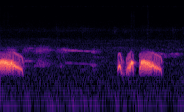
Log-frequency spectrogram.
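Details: Spotted dove kept as a decoy for luring wild birds, cooing thúc gù style: a long falling coo, a pause with faint murmuring, then a quick double note and another drawn-out falling coo.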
